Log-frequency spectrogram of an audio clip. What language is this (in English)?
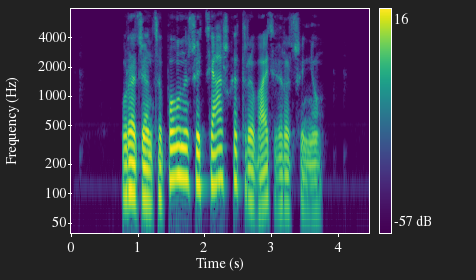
Belarusian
